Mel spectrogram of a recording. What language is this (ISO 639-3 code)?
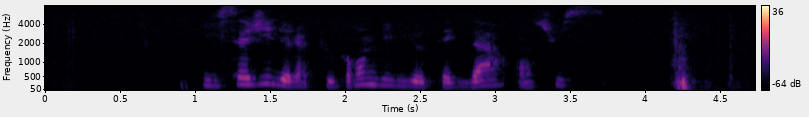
fra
